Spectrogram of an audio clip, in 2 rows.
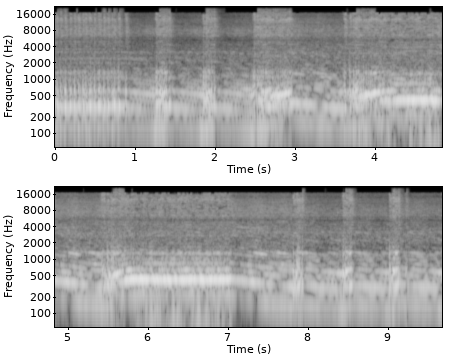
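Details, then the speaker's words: Customer's RR150 two-stroke built up by the shop, exhaust review: crisp throttle blips rising and falling cleanly, about four a second at times, with a ringing, fairly quiet exhaust; engine revs freely and healthily, described as quiet. "Kalau ikutkan motor ni bunyi dia memang senyap lah. Kalau owner dia dapat memang puas hati lah."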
